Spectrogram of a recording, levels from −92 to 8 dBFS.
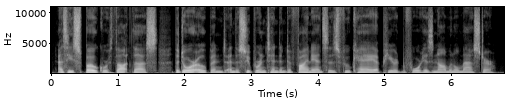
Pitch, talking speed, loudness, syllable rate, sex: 130 Hz, 175 wpm, -20 LUFS, 6.0 syllables/s, female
